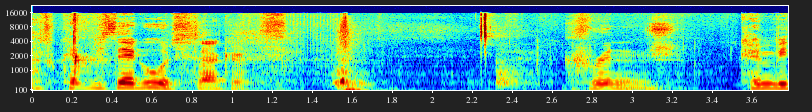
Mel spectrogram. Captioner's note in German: Sausendes Geräusch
